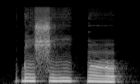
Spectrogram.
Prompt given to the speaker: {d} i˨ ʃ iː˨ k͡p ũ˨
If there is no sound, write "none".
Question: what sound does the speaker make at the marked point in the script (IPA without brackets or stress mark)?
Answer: ɗ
